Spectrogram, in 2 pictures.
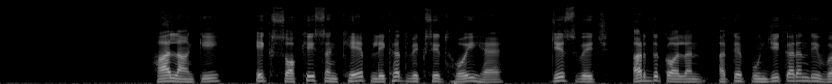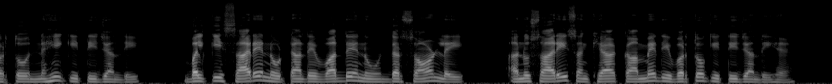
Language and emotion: Punjabi, neutral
